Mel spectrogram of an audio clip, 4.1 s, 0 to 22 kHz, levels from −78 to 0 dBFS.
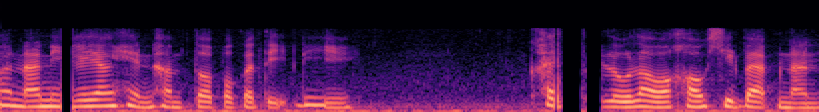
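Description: Packet loss on an ADPCM call appears at 0.30–0.37 s, where a few packets drop out (60 ms), and again at 2.76–3.04 s, where roughly ten go missing in scattered gaps totalling 200 ms, the longest 100 ms. Each hard-edged silence ends with slightly distorted speech, because the decoder's predictor and step size have drifted from the sender's and take some tens of milliseconds to resynchronise. The underlying G.722 wideband coding is intact.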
